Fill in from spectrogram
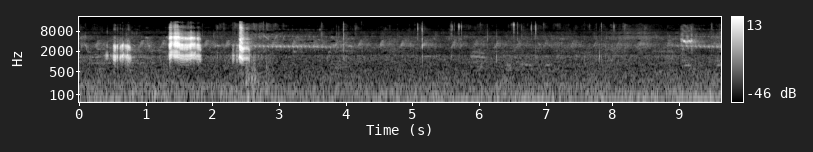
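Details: Green parakeet calling while feeding: three loud, harsh, ragged squawks in quick succession early on, then quieter faint chirps and one more soft squawk near the end over low background noise.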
